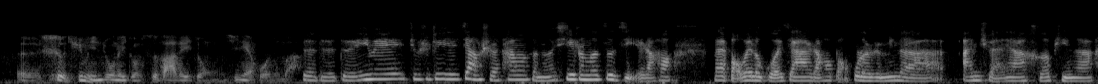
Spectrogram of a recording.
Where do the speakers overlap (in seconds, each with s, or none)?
none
